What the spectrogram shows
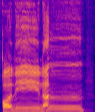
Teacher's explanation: Полноценная ассимиляция с полноценной назализацией в размере двух огласовок удерживаем, после которой у нас долгота в размере двух огласовок фатха над буквой мим.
